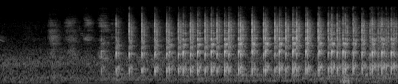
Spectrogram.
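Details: White storks (Ciconia ciconia) bill-clattering: a dry, wooden rattle of rapid clacks that starts hesitantly, then quickens into a steady burst of many strokes per second.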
